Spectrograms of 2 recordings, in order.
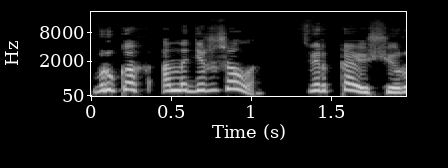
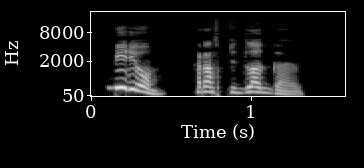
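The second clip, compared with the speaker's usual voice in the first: ordinary delivery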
